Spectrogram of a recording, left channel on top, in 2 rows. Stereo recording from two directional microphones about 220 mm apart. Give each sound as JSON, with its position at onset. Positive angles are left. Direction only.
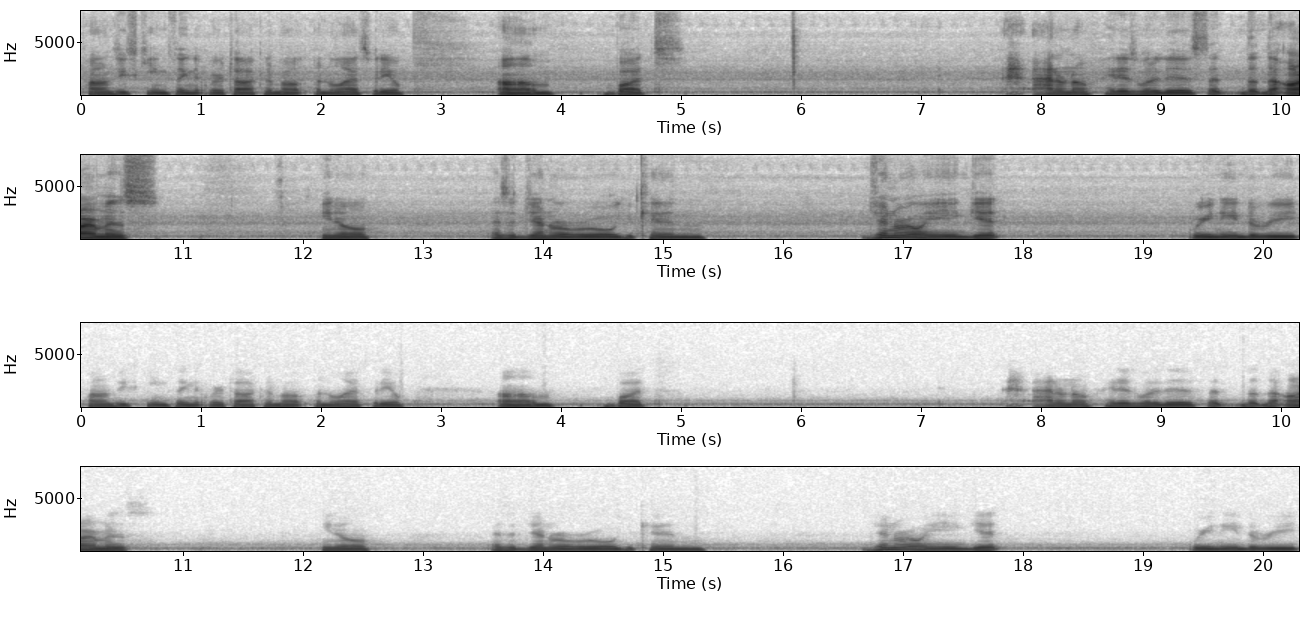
{"t": 0.0, "sound": "speech", "side_deg": 30}
{"t": 7.7, "sound": "speech", "side_deg": 25}
{"t": 12.1, "sound": "speech", "side_deg": 35}
{"t": 13.6, "sound": "speech", "side_deg": 30}
{"t": 16.7, "sound": "speech", "side_deg": 40}
{"t": 19.4, "sound": "speech", "side_deg": 30}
